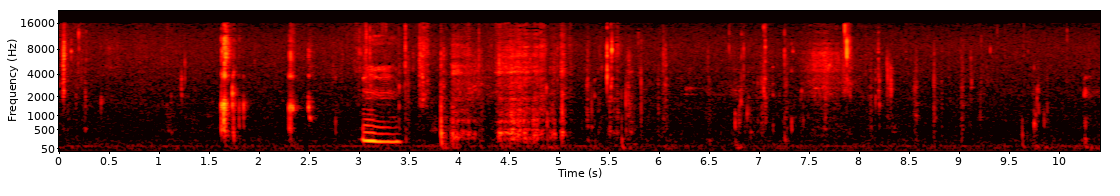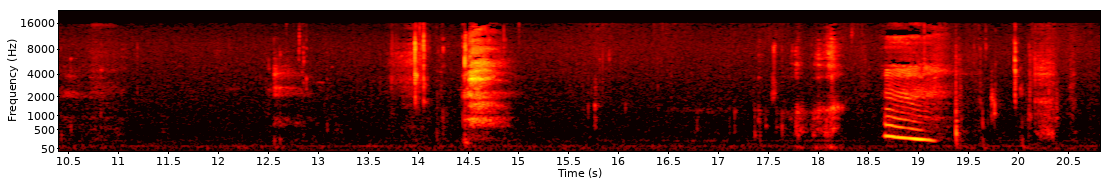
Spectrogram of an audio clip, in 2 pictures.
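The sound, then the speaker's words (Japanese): Someone eats yogurt quietly. Faint, scattered clicks and wet mouth sounds come at irregular intervals, with a couple of brief vocal murmurs in between. “まあ、ヨーグルトをね食べてる。”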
